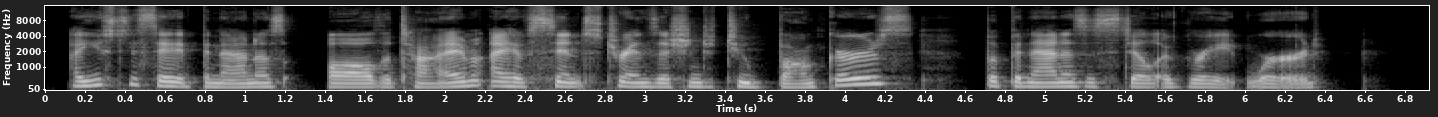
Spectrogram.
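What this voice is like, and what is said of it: New Jersey accent. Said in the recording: “Your accent is nice for bananas ... Your new Jersey accent ... I feel like you say it weird”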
